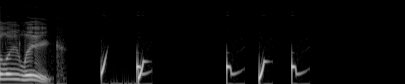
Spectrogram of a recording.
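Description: Water drops plink one after another.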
